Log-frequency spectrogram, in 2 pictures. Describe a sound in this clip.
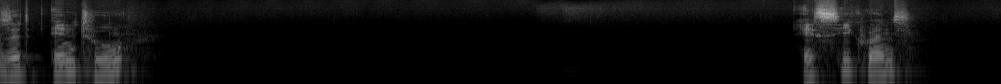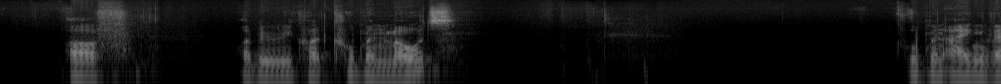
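A man lectures calmly into a close microphone, pausing between phrases.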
